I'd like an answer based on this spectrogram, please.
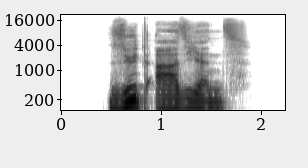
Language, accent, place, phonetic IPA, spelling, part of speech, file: German, Germany, Berlin, [ˈzyːtˌʔaːzi̯əns], Südasiens, noun, De-Südasiens.ogg
- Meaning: genitive singular of Südasien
